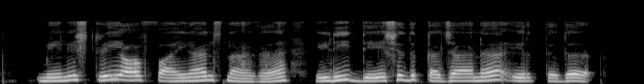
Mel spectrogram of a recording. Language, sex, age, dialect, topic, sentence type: Kannada, female, 25-30, Northeastern, banking, statement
